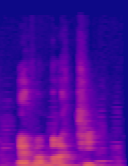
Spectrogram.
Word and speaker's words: erva mate: the yerba mate or erva mate, erva machi, depending on how you pronounce it in Portuguese.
